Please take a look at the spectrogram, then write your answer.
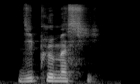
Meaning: the profession and study of diplomacy, conducting political relations between states
- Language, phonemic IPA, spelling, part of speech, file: French, /di.plɔ.ma.si/, diplomatie, noun, LL-Q150 (fra)-diplomatie.wav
